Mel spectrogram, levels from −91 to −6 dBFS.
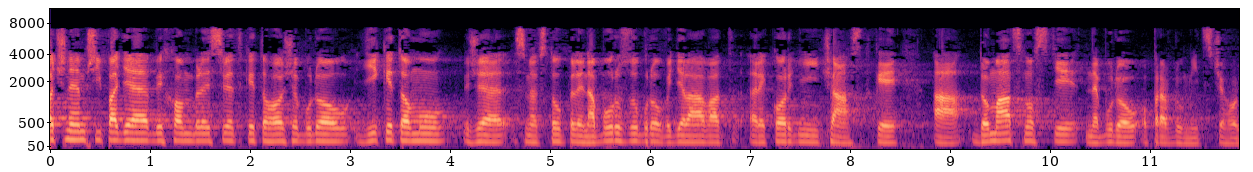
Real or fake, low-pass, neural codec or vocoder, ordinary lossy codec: real; 7.2 kHz; none; MP3, 32 kbps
